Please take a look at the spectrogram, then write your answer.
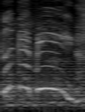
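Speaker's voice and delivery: put-on very high, thrilled toddler squeal; tiny proud baby voice; excited baby voice. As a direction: squeak it out like a beaming baby at his walker. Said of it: "He's like".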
